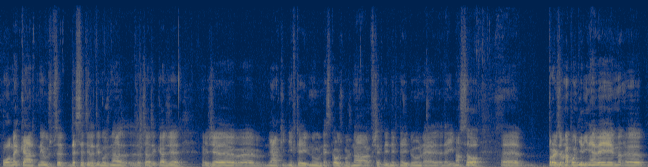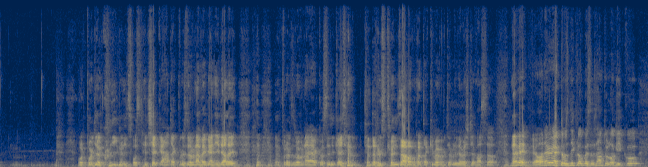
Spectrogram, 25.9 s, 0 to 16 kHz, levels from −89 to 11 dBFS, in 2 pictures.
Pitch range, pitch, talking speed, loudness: 95-130 Hz, 115 Hz, 155 wpm, -18 LUFS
